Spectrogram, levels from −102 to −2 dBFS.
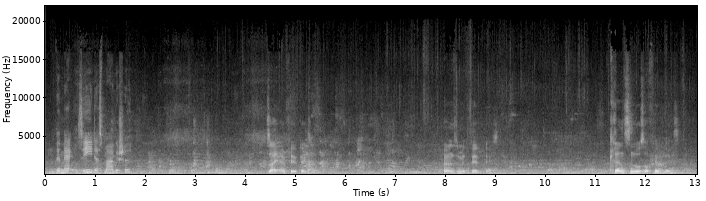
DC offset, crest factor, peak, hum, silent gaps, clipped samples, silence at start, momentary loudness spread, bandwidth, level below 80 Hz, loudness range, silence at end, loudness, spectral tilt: under 0.1%; 20 dB; -6 dBFS; none; none; under 0.1%; 0 s; 13 LU; 16 kHz; -42 dBFS; 6 LU; 0 s; -26 LUFS; -6 dB/octave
